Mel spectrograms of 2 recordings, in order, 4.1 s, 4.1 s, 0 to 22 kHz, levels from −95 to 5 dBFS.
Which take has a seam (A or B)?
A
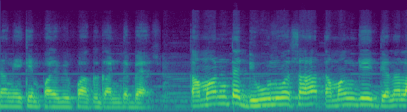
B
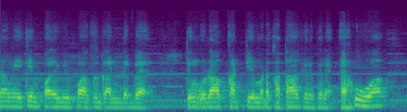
A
